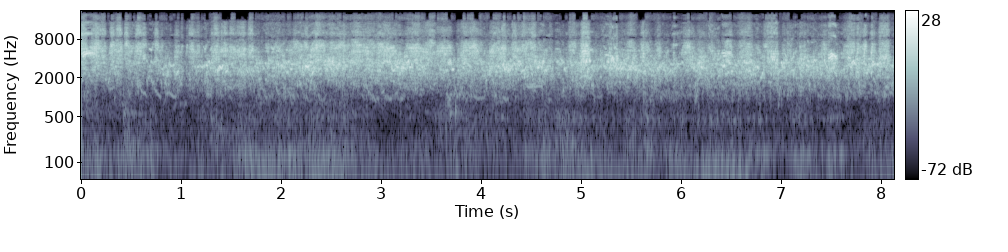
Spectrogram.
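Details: An aviary of budgerigars fills the air with rapid chirping: continuous high, scratchy twitters and occasional louder sharp tweets from the crowded flock.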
